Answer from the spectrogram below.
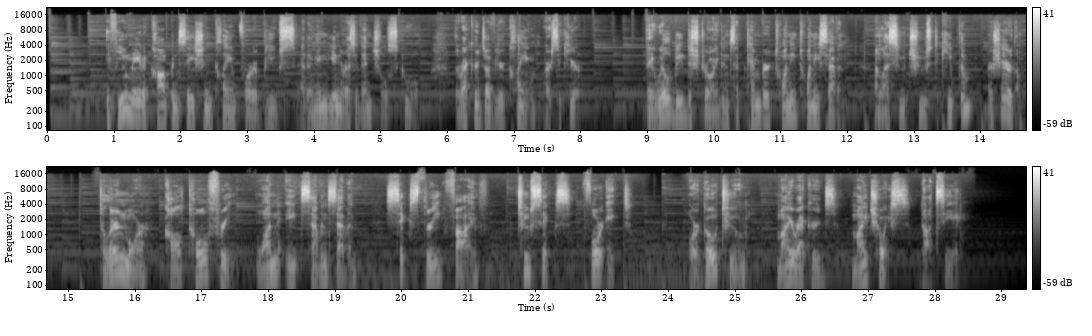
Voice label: ENG RADIO MIX; Epiq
